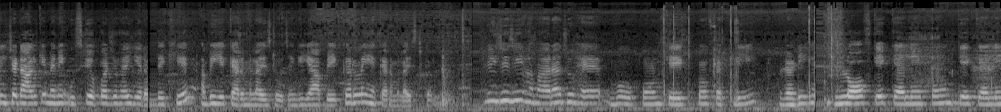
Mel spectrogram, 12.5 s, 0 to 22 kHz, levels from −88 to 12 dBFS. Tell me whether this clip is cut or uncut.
cut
